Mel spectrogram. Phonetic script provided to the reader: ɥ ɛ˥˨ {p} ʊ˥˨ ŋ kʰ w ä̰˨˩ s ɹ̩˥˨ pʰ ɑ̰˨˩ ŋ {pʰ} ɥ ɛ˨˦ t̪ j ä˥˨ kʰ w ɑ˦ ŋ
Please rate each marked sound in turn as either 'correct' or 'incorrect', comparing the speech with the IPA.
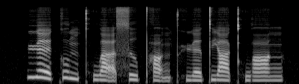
incorrect: k, correct

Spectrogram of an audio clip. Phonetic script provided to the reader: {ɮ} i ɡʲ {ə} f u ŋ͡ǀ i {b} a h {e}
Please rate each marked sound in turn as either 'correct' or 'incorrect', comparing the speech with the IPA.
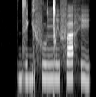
incorrect: d͡z, correct, incorrect: f, incorrect: i

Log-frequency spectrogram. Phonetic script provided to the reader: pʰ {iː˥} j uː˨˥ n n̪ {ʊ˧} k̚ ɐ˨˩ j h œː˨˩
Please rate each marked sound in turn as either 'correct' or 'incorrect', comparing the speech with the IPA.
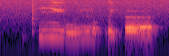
correct, correct

